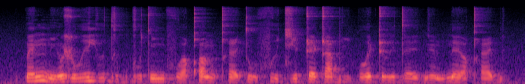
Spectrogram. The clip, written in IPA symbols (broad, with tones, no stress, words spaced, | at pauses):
pɛ̃˧˥ŋ mĩ˨˩˦ʊ̯ʐu˧˥ɪ̯ jɯ˧˥d̪ɯ˧˩bɡu˧tĩ˧ŋ fo˨˩˦qʼo˧˩ŋqʰi˨˩˦t̪u˧˩ fɯ˥˩t͡ɕi˧˥ ʈɛ˧ʈa˧b i˥˩po˧˥ɪ̯ ʈɯ˧ɪ̯d̪ɛ˨˩˦ɪ̯ ɡɛ̃˧˩bn̪ɛ˥˩ʊ̯qʰe˧˥b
